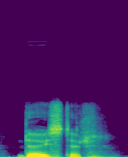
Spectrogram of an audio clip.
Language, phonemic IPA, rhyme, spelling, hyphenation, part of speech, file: Dutch, /ˈdœy̯stər/, -œy̯stər, duister, duis‧ter, adjective, Nl-duister.ogg
- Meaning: 1. dark 2. bleak; gloomy 3. sinister 4. obscure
